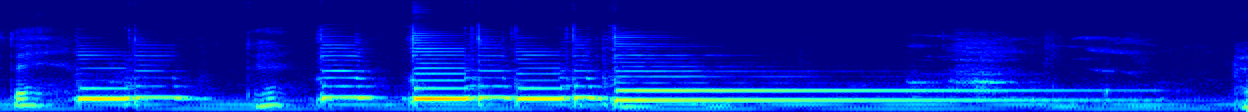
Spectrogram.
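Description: Guitar playing a slow lead phrase note by note, with slides between some notes. About halfway through it settles on one long held note that rings and fades slowly.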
